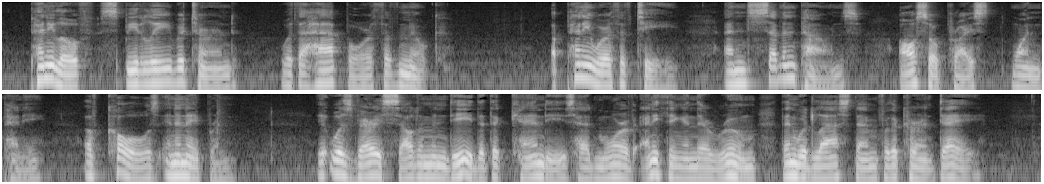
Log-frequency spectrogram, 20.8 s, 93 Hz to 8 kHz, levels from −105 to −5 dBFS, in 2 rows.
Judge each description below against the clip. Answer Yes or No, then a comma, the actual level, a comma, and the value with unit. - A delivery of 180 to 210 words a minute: No, slow, 135 wpm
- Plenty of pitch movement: No, average, 4.0 semitones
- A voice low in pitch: Yes, low, 110 Hz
